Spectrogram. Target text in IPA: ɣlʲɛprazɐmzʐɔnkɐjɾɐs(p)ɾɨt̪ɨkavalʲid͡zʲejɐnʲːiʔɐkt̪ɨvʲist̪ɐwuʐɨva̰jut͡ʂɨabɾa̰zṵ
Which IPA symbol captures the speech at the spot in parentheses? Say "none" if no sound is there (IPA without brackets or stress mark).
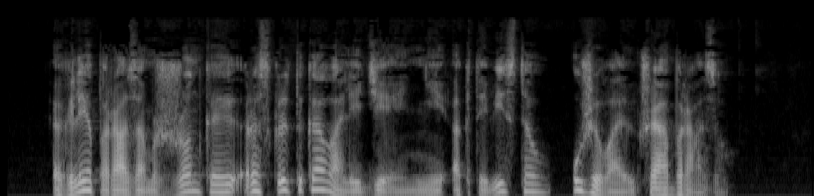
k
